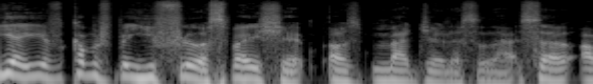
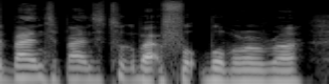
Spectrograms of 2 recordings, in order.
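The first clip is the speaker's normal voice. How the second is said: ordinary delivery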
